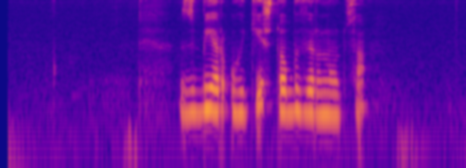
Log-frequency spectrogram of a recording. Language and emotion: Russian, neutral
